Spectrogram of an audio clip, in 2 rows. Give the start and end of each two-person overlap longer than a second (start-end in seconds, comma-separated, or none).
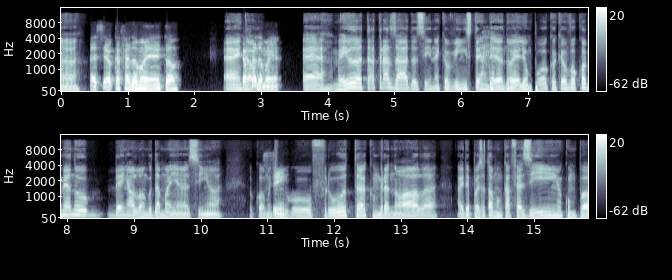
none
